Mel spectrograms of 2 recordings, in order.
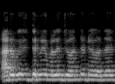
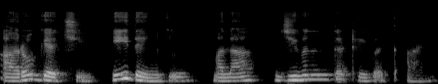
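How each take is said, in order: First: The sentence is said quickly and hurriedly. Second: The sentence is said slowly and calmly. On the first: It is rushed through without feeling. The speaker calls it wrong. "असं नाही म्हणायचं" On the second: It is said with mindful gratitude. The speaker calls it right. "असं हळू म्हणायचं"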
